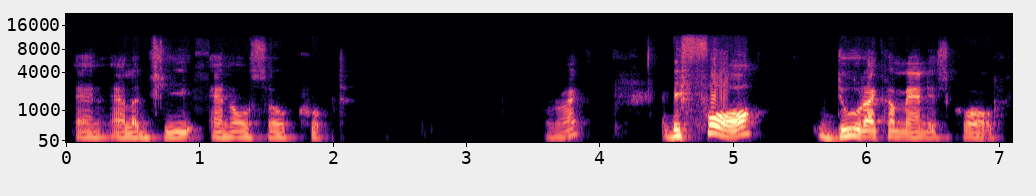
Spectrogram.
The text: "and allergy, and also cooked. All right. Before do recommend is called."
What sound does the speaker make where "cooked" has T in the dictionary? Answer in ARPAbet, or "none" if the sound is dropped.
T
